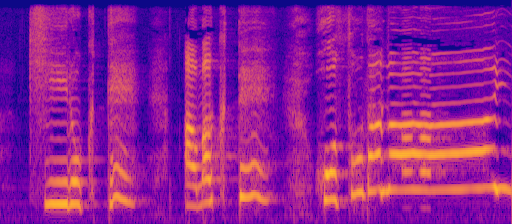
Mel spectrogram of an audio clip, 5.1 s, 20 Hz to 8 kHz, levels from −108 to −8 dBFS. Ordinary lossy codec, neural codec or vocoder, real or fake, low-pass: none; none; real; 7.2 kHz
